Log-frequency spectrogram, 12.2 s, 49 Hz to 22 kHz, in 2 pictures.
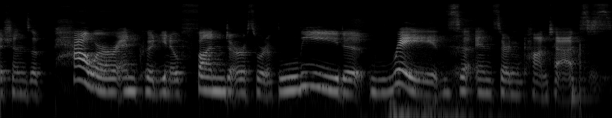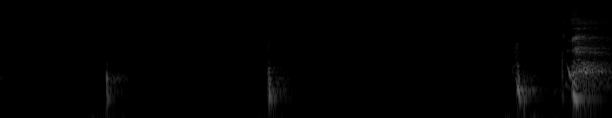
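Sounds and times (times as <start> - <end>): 
speech: 0.0 - 6.1, 11.8 - 12.2
person sneezing: 11.8 - 12.2.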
